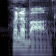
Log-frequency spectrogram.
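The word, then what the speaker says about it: Quinebaug: This is from our friend Elaine from Quinbog, Connecticut. I hope I'm pronouncing that right. Queenbog, Connecticut. Pinnabog. Quinnabog, thank you.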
